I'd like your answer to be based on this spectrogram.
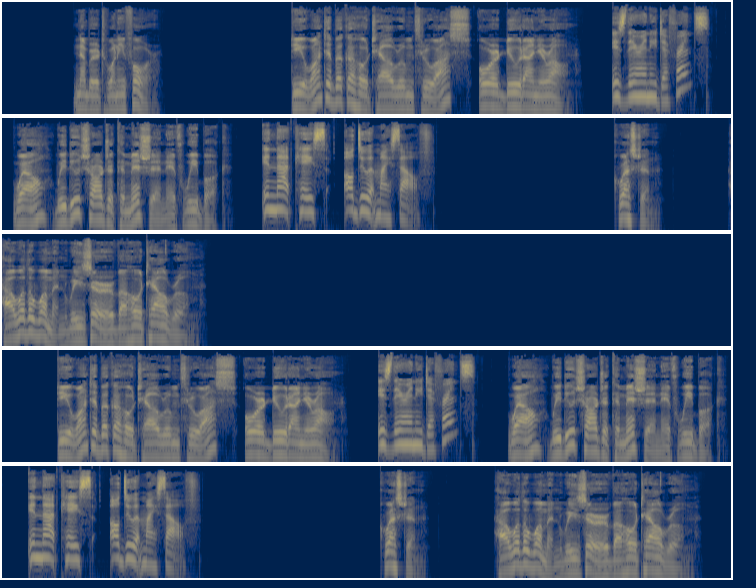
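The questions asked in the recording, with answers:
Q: How will the woman reserve a hotel room?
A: By herself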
